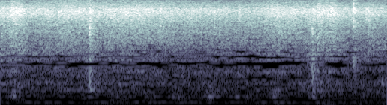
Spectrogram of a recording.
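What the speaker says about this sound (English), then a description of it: "you just get that all incorporated with the onions" Boca meat substitute and onions sizzle in a pan while being stirred, a soft, steady frying hiss with small scraping stirs, near and moderately quiet, with no talk.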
